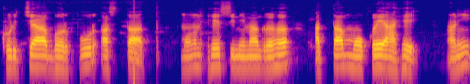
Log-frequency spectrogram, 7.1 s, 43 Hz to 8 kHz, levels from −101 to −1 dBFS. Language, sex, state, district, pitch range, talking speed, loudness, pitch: Marathi, male, Maharashtra, Pune, 120-130 Hz, 95 wpm, -17 LUFS, 120 Hz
